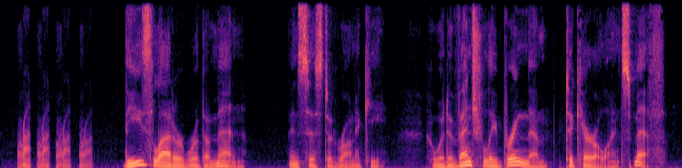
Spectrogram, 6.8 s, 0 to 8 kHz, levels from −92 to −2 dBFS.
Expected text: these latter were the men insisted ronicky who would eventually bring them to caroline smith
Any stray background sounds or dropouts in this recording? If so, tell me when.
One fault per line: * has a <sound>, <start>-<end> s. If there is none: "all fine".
* has a laugh, 0.2-0.9 s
